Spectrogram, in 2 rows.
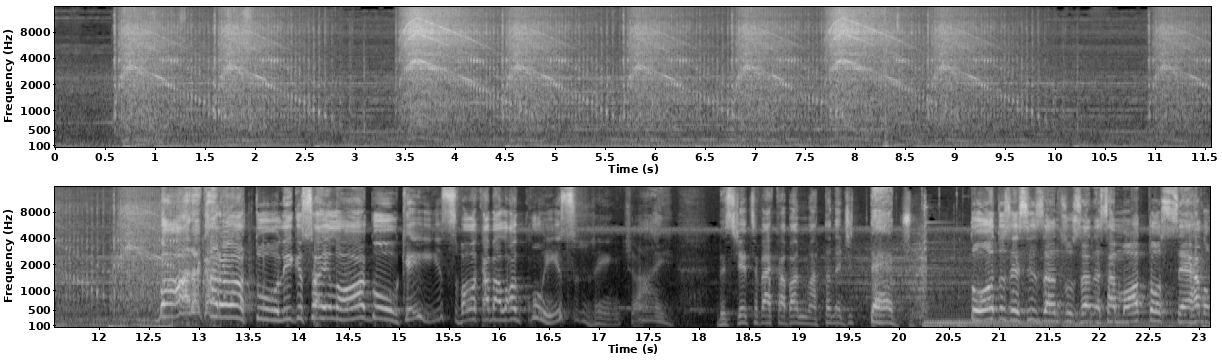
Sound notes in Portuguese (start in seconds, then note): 0.2 motor de motosserra falhando; 12.5 gritando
